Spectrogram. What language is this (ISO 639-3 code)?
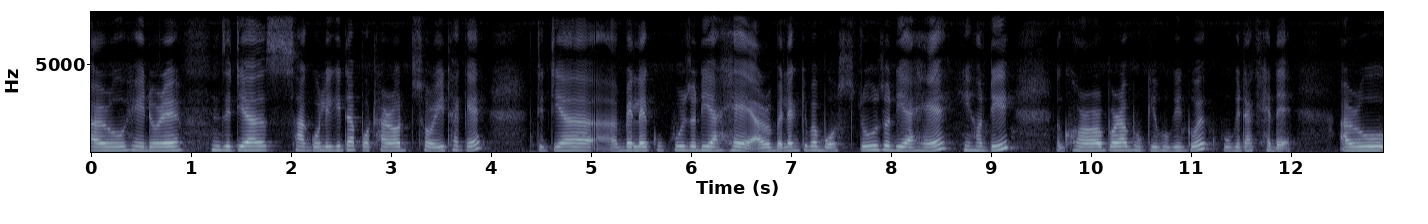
asm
